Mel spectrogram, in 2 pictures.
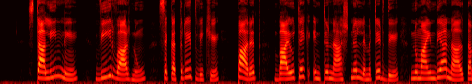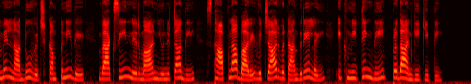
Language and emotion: Punjabi, neutral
